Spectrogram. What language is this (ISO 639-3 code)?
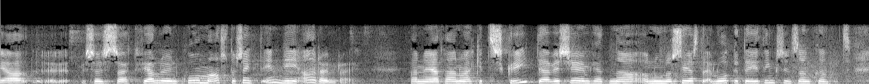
isl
